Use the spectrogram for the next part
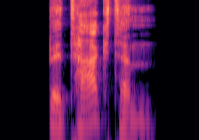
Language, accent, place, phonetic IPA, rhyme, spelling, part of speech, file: German, Germany, Berlin, [bəˈtaːktəm], -aːktəm, betagtem, adjective, De-betagtem.ogg
- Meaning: strong dative masculine/neuter singular of betagt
